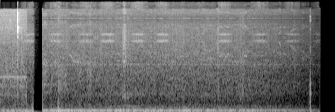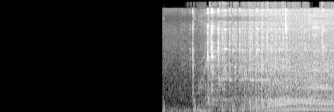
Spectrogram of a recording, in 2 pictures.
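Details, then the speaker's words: Murray mower, Briggs & Stratton engine, no spark and wouldn't start; after cleaning with sandpaper and gapping with a business card: one pull, engine catches and climbs to steady even run; fixed, running normally. "Okay, on the first pull."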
